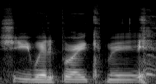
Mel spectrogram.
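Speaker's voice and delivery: put-on slow worn-out voice. Quoting an action star worn out by a partner: Dolph Lundgren impression. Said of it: "all the Dolph Lundgren quotes".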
